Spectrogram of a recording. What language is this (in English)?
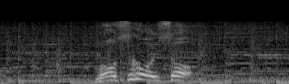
Japanese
